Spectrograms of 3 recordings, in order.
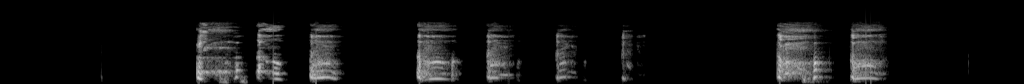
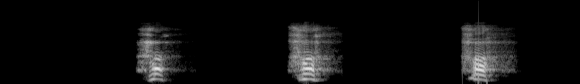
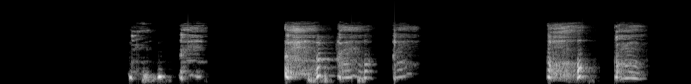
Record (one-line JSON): {"three_cough_length": "10.2 s", "three_cough_amplitude": 28292, "three_cough_signal_mean_std_ratio": 0.35, "exhalation_length": "5.8 s", "exhalation_amplitude": 29732, "exhalation_signal_mean_std_ratio": 0.26, "cough_length": "6.9 s", "cough_amplitude": 29258, "cough_signal_mean_std_ratio": 0.38, "survey_phase": "beta (2021-08-13 to 2022-03-07)", "age": "65+", "gender": "Female", "wearing_mask": "No", "symptom_cough_any": true, "symptom_runny_or_blocked_nose": true, "symptom_sore_throat": true, "symptom_fever_high_temperature": true, "symptom_headache": true, "smoker_status": "Never smoked", "respiratory_condition_asthma": false, "respiratory_condition_other": false, "recruitment_source": "Test and Trace", "submission_delay": "1 day", "covid_test_result": "Positive", "covid_test_method": "RT-qPCR", "covid_ct_value": 35.0, "covid_ct_gene": "ORF1ab gene"}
